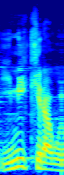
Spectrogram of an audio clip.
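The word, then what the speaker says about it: 忌寸: 그리고 기수라고 읽어서 이미키라고 읽고요.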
